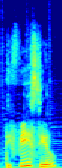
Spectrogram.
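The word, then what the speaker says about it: difícil: used to the fil the reason why it sounds like that is because we have to emphasize the I there's an accent over the I so we emphasize that syllable difficult is defil if it's plural noun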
